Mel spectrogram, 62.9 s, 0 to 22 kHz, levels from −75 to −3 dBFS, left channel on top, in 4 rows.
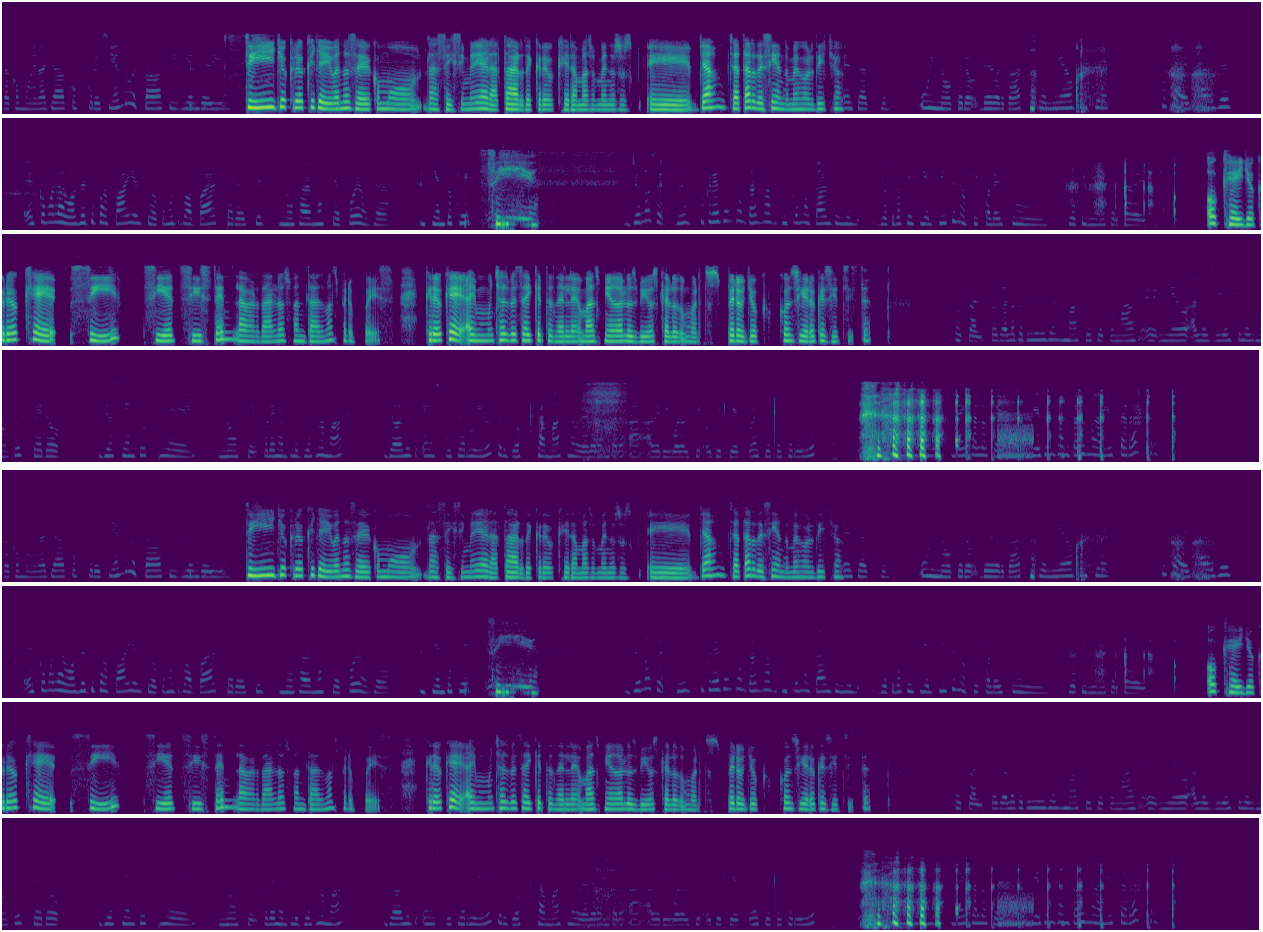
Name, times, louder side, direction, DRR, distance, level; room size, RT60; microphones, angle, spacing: voice 1, 0.0-2.9 9.8-10.1 10.5-11.1 11.5-13.8 14.5-15.4 16.0-22.3 23.5-30.2 43.4-47.9 48.4-49.7 49.9-51.5 52.0-57.4 57.8-62.0, left 2 dB, 35° left, 4.4 m, -59 dB
voice 2, 3.1-10.5 21.9-22.4 30.8-32.9 33.3-40.9 41.2-42.3 57.9-59.0, left 5 dB, 60° left, 0.5 m, -26 dB
head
